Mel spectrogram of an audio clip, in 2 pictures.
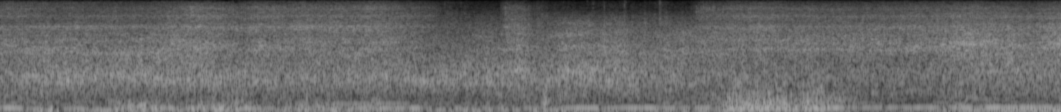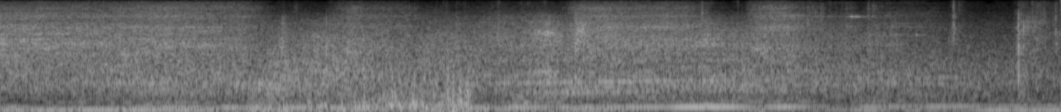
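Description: Bike tyres rolling over asphalt and concrete skatepark ramps, a steady rumble with a low hum, rising in two brief louder rushes about four and seven and a half seconds in.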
